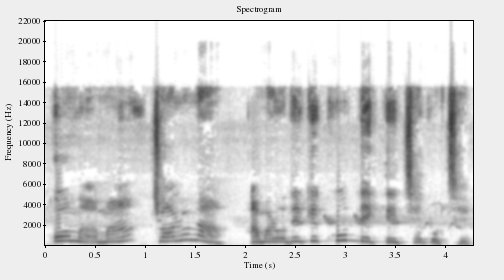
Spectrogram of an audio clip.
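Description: A very high, childlike voice of a small village girl in a cartoon fairy tale. She is sweet and earnest, pleading gently with her elders. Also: expressive, normal speed. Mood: pleading, hopeful. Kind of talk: Bengali moral-tale cartoon dubbing.

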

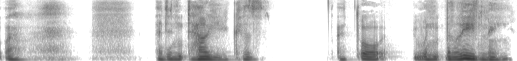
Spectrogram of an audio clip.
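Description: A man playing a distraught, guilt-ridden werewolf boyfriend in an intimate ASMR roleplay, halting and pleading. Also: on the low side, fairly even intonation, mellow, breathy edge, muffled recording, full character voice. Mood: sad, ashamed. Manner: halting, pleading, emotionally fragile.

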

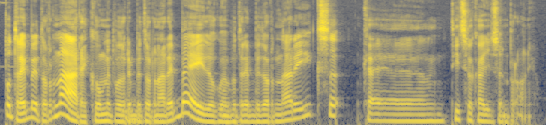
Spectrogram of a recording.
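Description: A man's voice: mid-range voice, animated, a little slow, fairly bright tone. A man in his early twenties, chatting casually as he reads and answers questions. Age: early 20s. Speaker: YouTube fandubber answering fan questions. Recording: music playing behind. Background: music.

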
